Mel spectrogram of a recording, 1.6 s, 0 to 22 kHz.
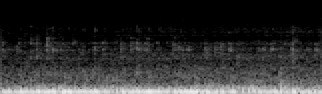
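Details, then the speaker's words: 1964 Ford Galaxie 500 convertible V8, heard from the rear at the fairly new dual exhaust, possibly stainless, with light revving: deep, even rumble, steady beat, no rasp or ticking; exhaust sounds good. "once you hear the exhaust from back here he sounds good it might be stainless exhaust that's on there too"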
